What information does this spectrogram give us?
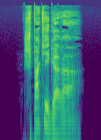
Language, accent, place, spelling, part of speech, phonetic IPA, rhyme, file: German, Germany, Berlin, spackigerer, adjective, [ˈʃpakɪɡəʁɐ], -akɪɡəʁɐ, De-spackigerer.ogg
- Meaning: inflection of spackig: 1. strong/mixed nominative masculine singular comparative degree 2. strong genitive/dative feminine singular comparative degree 3. strong genitive plural comparative degree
